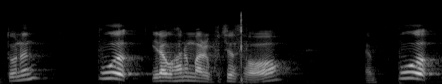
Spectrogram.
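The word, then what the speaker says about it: ពួក: 뿌억이라고 하는 말을 붙여서 뿌억 발음하실 때 주의하셔야 됩니다. 뿌억도 아니고 그렇다고 뿌윽도 아니고 그걸 어떻게 해야 되냐? 이 턱 높이를 가지고 조절을 해야 될 것 같아요.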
